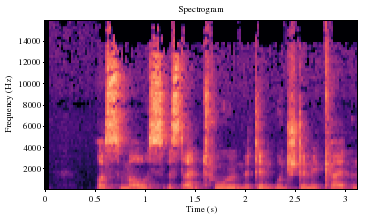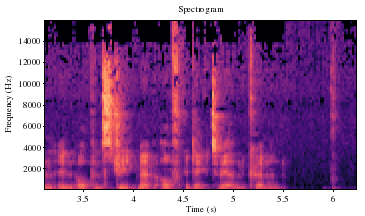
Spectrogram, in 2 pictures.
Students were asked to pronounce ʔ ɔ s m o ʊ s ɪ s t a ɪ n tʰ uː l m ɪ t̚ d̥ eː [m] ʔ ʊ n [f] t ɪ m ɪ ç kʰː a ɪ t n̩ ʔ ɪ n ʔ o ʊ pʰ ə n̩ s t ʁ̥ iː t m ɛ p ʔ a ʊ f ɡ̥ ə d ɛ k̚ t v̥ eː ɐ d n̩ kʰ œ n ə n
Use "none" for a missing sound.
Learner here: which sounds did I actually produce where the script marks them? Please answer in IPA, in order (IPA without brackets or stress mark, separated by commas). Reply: m, ʃ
